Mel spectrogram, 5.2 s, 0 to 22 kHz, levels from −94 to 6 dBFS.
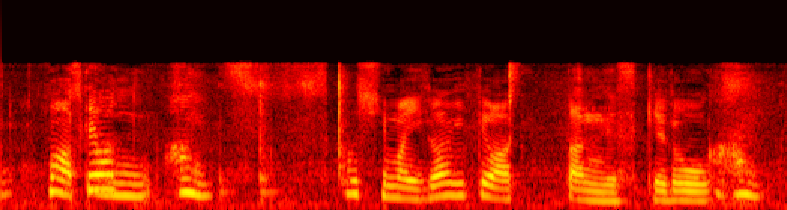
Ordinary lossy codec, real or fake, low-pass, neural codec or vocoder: none; fake; 7.2 kHz; codec, 44.1 kHz, 3.4 kbps, Pupu-Codec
